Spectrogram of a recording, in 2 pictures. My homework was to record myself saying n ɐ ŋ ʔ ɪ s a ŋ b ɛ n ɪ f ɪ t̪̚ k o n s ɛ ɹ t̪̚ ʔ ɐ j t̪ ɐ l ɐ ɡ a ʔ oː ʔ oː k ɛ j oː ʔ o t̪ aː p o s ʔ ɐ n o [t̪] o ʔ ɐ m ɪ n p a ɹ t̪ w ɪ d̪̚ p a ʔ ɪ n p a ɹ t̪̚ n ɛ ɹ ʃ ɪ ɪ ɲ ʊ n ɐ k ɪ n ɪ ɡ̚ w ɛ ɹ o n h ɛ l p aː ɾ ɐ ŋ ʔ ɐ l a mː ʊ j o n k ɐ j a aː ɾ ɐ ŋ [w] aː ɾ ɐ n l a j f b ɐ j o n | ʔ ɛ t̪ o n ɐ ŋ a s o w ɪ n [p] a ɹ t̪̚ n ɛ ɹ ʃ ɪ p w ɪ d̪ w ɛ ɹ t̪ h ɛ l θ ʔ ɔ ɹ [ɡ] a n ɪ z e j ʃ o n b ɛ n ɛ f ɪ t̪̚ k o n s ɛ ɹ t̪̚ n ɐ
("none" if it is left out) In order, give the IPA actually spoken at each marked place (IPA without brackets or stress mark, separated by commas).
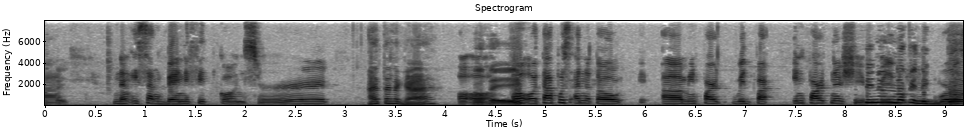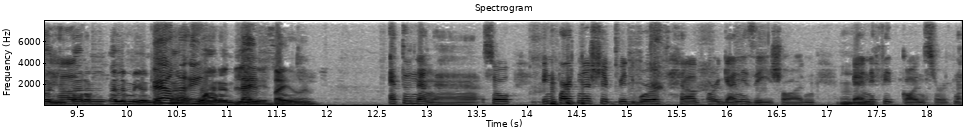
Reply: t̪, w, p, ɡ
